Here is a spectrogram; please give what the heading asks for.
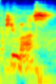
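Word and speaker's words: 来ます: Este kimas, este primer kanji, se pronunciaría kimas en este caso.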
